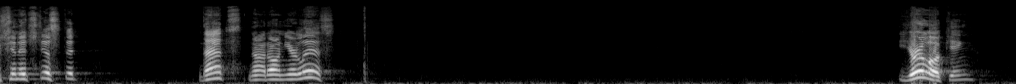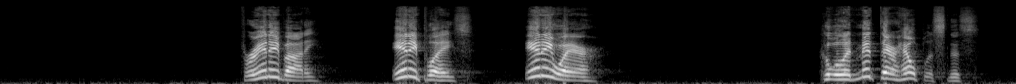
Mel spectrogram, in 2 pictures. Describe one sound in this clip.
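A middle-aged man speaks with animation in short bursts, with long pauses between them, heard through a microphone.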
